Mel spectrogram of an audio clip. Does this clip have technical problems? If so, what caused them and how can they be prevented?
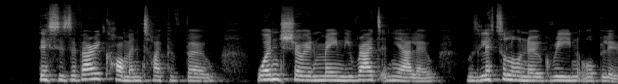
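No, there's nothing wrong with this speech recording on the technical side, so there's nothing to trace back or guard against.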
